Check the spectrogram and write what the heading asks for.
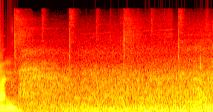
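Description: Steady road traffic noise from passing cars, an even hum with no sudden events.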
